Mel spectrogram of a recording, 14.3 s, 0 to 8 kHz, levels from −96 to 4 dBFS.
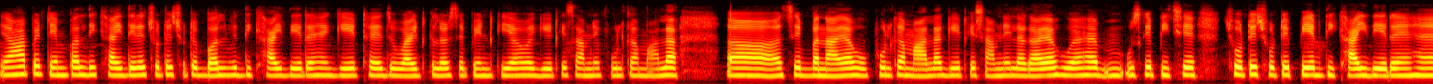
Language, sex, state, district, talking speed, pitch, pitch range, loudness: Hindi, female, Bihar, Saharsa, 200 wpm, 215 Hz, 215-225 Hz, -25 LUFS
